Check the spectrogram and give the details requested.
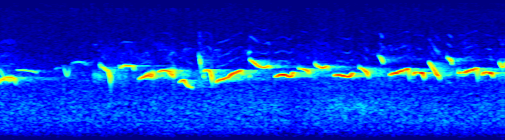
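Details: Invasive Chinese hwamei, wild in Japan after release from captivity, singing: a soft start, then increasingly loud varied whistles with sharp upsweeps and downslurs in a rapid jumbled series.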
